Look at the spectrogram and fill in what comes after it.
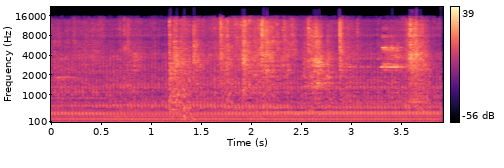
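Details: Samsung double-door fridge making very loud generator-like noise: steady droning hum with rough buzzing rattle from the unbalanced condenser coil fan blade vibrating heavily; blade to be removed and replaced with a new one.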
